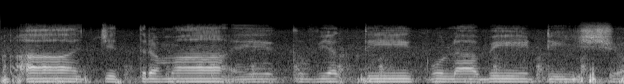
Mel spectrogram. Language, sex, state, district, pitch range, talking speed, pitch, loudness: Gujarati, male, Gujarat, Gandhinagar, 120-130 Hz, 60 wpm, 130 Hz, -19 LUFS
